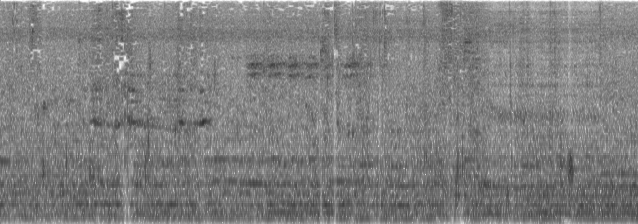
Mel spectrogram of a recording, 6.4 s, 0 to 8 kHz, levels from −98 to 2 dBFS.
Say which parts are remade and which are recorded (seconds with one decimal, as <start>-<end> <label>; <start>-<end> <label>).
0.0-4.9 recorded; 4.9-6.0 remade; 6.0-6.4 recorded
